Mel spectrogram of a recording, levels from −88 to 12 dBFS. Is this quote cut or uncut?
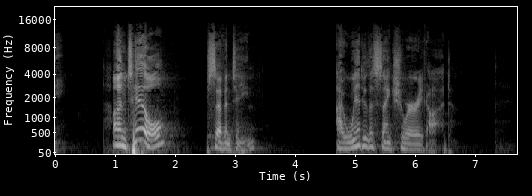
cut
